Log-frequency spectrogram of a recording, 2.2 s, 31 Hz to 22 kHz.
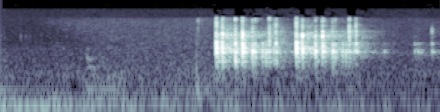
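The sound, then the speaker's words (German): A dice roll sound effect from an app: two quick bursts of bright, dense rattling clatter, one right after the other, loud, with no talking; the roll lands on six. “Es wird also anders klingen, aber ähm, die Augen werden sich trotzdem zwischen 1 und 6 bewegen.”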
